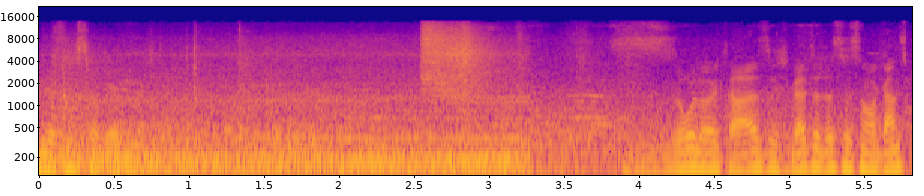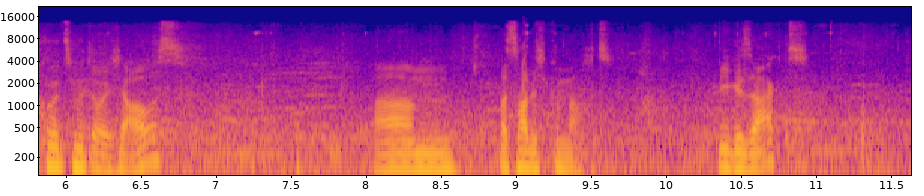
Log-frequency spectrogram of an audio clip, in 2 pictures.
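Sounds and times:
speech: 0.0 - 1.0, 4.2 - 7.0, 8.0 - 9.7, 10.3 - 11.0
subway train rolling into the station: 0.0 - 5.1
subway train air brakes hissing: 2.1 - 3.4.

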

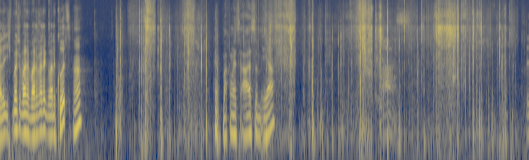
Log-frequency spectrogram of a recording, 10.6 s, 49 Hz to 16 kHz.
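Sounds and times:
speech: 0.0 - 2.4, 4.4 - 5.8
paper envelope torn open by hand: 2.3 - 4.2, 5.1 - 10.4.

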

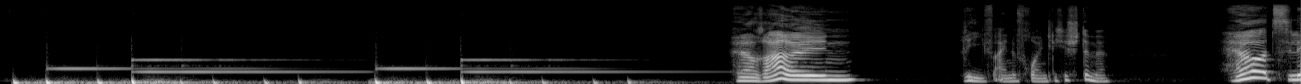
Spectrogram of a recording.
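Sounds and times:
loud heartbeat thumping as a doorbell: 0.0 - 6.8
two sustained chime-like doorbell tones: 0.5 - 6.6
speech: 7.4 - 8.6, 9.6 - 11.2, 12.2 - 12.9.

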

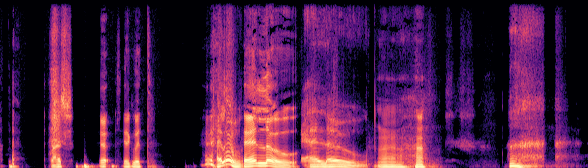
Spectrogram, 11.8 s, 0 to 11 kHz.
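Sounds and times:
speech: 1.1 - 3.1, 4.1 - 8.6, 10.2 - 10.8
faint airy breathing: 8.5 - 10.0.

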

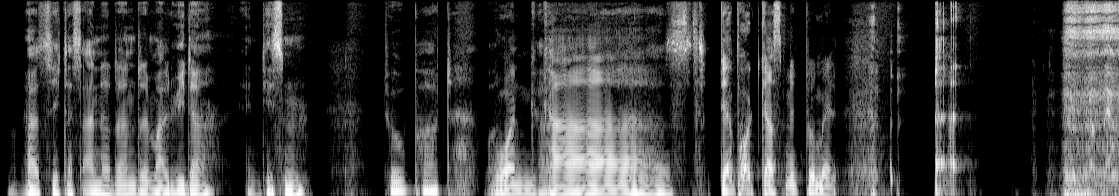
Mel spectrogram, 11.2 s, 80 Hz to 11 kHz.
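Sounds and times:
speech: 0.1 - 3.2, 3.8 - 9.6
person belching on command: 9.4 - 9.7
laughter: 10.4 - 11.1.

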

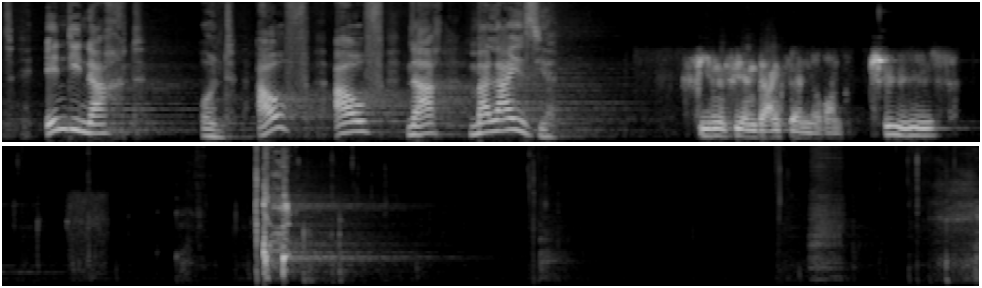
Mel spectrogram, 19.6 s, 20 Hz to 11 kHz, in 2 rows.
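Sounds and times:
speech: 0.0 - 1.3, 2.0 - 5.6, 7.0 - 9.5
harsh cough: 12.3 - 13.1.

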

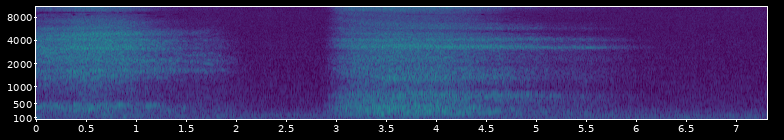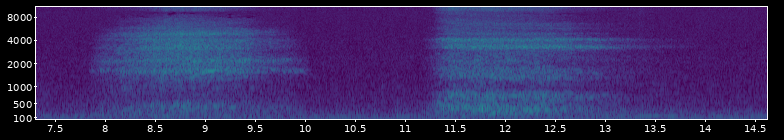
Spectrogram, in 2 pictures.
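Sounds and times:
slow deep breaths drawn in and let out: 0.0 - 2.1, 2.9 - 6.3, 7.8 - 10.1, 11.2 - 14.0.

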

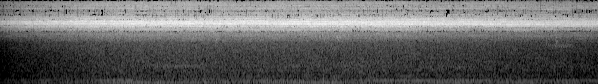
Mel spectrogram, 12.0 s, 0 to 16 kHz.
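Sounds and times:
cicadas buzzing across the landscape: 0.5 - 11.9.

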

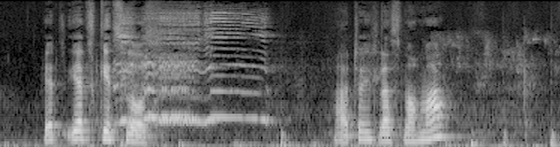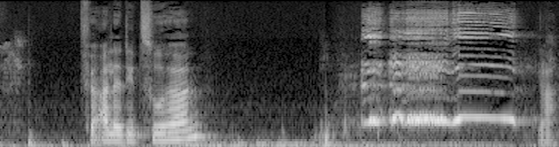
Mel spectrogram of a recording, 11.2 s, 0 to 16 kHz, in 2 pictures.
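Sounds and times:
speech: 0.4 - 1.7, 3.4 - 4.6, 6.5 - 7.8
rooster crowing: 1.2 - 3.0, 9.2 - 11.0
faint knock: 1.7 - 3.4, 4.4 - 6.4.

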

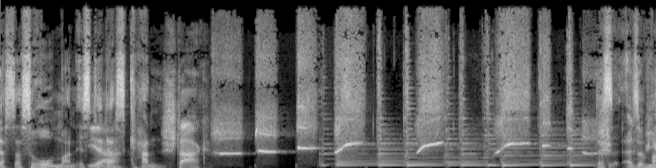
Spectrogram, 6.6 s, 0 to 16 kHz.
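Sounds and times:
speech: 0.0 - 2.7, 6.0 - 6.5
high piercing whistle-like tone swooping upward: 2.2 - 6.2.

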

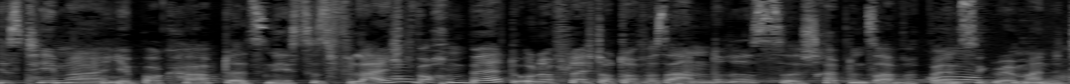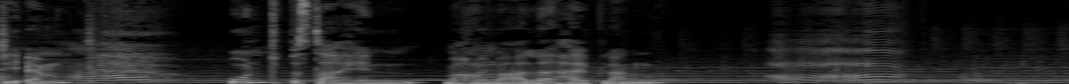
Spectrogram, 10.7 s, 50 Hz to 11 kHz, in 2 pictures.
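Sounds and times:
speech: 0.0 - 9.3
baby crying and whimpering: 4.6 - 6.3, 9.2 - 10.0.

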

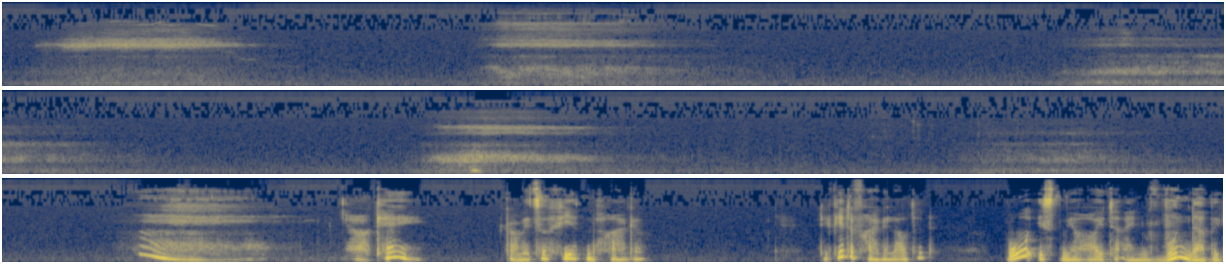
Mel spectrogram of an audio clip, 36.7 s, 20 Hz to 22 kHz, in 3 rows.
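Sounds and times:
slow deep breathing during a guided gratitude meditation: 0.3 - 2.8, 4.8 - 7.4, 10.6 - 13.9, 16.3 - 19.3, 21.8 - 24.2, 25.6 - 27.5
speech: 28.2 - 28.6, 29.5 - 31.0, 32.7 - 33.8, 34.5 - 36.6.

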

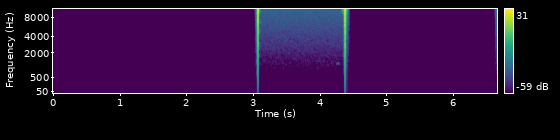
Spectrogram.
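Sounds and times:
high-pitched smartphone ringtone inaudible to adults: 3.1 - 4.4.

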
